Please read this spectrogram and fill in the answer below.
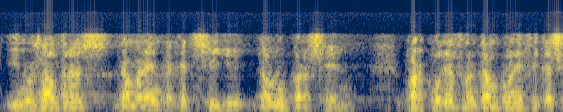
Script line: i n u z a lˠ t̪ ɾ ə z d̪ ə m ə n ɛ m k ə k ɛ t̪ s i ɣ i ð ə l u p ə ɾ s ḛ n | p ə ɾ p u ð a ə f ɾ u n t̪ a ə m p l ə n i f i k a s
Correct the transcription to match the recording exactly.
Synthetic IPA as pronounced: i n u z a lˠ t̪ ɾ ə z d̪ ə m ə n ɛ m k ə k ɛ t̪ s i ɣ i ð ə l u p ə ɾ s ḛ n | p ə ɾ p u ð ɛ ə f ɾ u n t̪ a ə m p l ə n i f i k ə s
